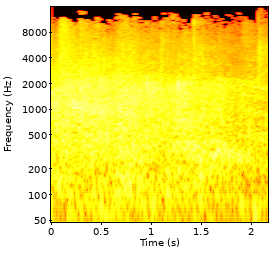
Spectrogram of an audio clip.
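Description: A brief burst of audience applause for a volunteer who played a blind man, a dense, steady wash of many hands clapping at an even level for a couple of seconds, with some faint murmuring mixed in.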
